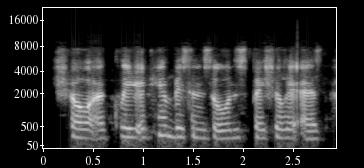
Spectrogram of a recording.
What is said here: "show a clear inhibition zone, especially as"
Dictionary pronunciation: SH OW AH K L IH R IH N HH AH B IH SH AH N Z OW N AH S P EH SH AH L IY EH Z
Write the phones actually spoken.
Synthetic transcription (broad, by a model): SH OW AH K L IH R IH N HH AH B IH S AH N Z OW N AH S P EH SH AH L IY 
